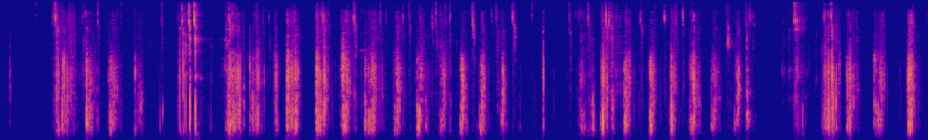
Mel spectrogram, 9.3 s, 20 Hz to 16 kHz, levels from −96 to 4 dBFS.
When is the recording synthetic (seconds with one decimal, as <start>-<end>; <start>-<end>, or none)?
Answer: 6.2-6.8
